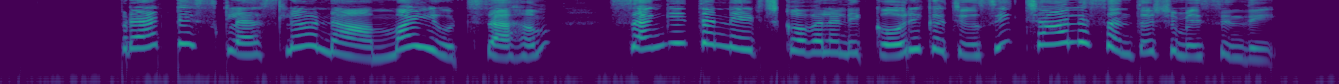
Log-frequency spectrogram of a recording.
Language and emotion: Telugu, happy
